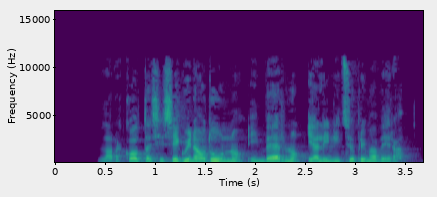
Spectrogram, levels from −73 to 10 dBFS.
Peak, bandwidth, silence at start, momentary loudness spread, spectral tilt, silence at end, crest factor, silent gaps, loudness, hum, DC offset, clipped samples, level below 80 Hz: -6 dBFS; 11.5 kHz; 0.45 s; 7 LU; -5 dB/octave; 0.15 s; 16 dB; none; -22 LUFS; none; under 0.1%; under 0.1%; -54 dBFS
